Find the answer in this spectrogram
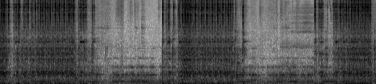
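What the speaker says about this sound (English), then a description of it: "it's called an understitch" Sewing machine understitching a hem facing, running in two long bursts of rapid stitching with short pauses between them, close and clear with no talking.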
